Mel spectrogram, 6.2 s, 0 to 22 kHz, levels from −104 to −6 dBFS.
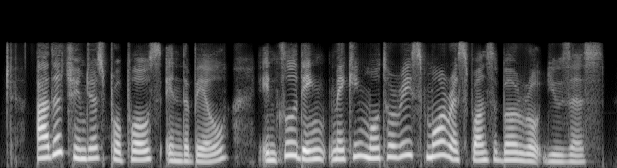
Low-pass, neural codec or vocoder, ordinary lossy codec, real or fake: none; codec, 16 kHz, 1 kbps, X-Codec, HuBERT features, trained on LibriSpeech; none; fake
